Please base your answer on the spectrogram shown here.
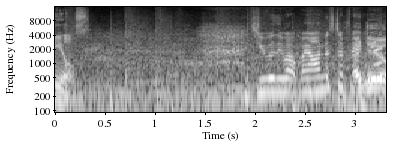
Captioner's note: sighs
